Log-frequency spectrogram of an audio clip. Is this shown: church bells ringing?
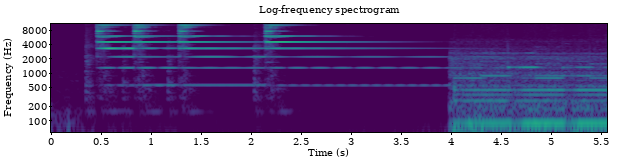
yes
